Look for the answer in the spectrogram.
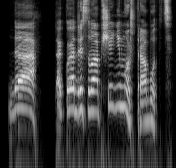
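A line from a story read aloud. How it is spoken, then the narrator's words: Grumbled. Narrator (Russian): проворчал Лерик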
